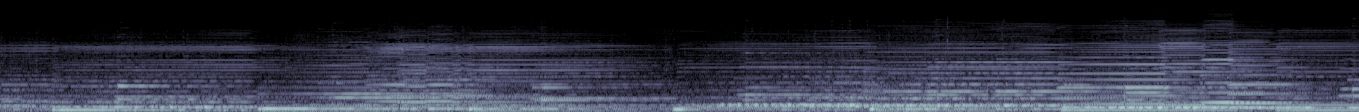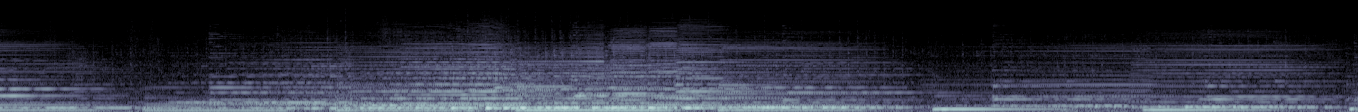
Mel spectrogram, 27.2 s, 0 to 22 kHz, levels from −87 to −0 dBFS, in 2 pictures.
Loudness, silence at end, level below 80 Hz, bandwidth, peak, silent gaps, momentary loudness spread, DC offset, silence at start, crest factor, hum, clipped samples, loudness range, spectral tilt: -29 LUFS; 0 s; -40 dBFS; 8.6 kHz; -10 dBFS; none; 13 LU; under 0.1%; 0 s; 18 dB; none; under 0.1%; 9 LU; -8.5 dB/octave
